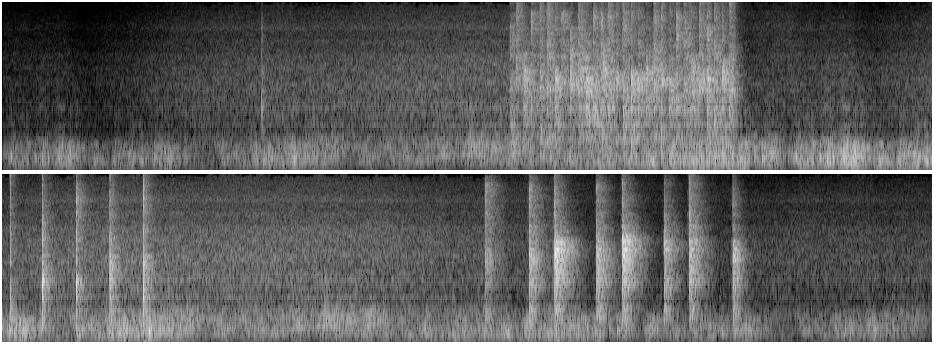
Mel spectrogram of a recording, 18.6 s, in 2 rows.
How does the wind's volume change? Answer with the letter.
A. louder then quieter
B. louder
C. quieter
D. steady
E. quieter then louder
A.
